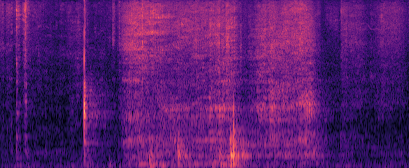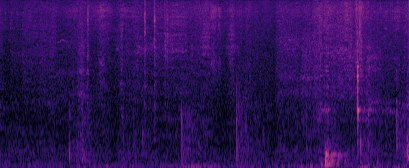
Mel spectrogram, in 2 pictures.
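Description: A saw cutting out a wooden rocking horse neck, rough rasping strokes through wood for a couple of seconds, then scattered knocks, scrapes and a short rasp near the end.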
